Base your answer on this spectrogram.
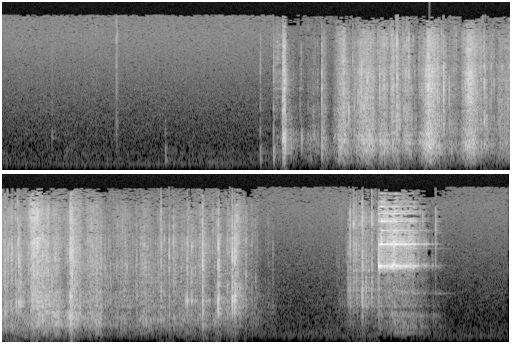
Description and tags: dog food in dish
Getting some dog food from a box full of the stuff and then pouring it into a ceramic dish.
